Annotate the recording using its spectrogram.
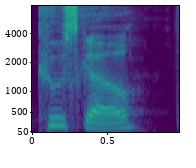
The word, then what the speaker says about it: Cusco: You have to explain where this is, but 5 1-mile repeats in a row in Cusco.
